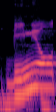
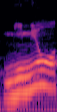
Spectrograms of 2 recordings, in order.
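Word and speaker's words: 微妙: 微妙とは読まずに微妙と読みます。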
